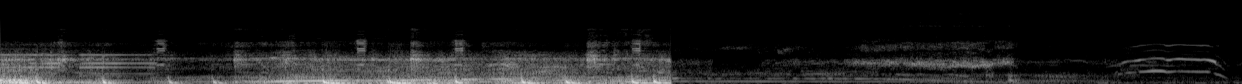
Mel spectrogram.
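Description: Car driving at speed: heavy low rumble with the engine note rising as it accelerates, mixed with music. About two-thirds of the way through it cuts off abruptly to a much quieter scene, with a short wavering call near the end.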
